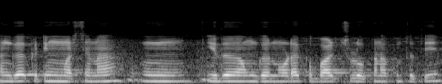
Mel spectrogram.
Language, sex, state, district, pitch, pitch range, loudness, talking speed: Kannada, male, Karnataka, Belgaum, 140 Hz, 140-145 Hz, -17 LUFS, 150 wpm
